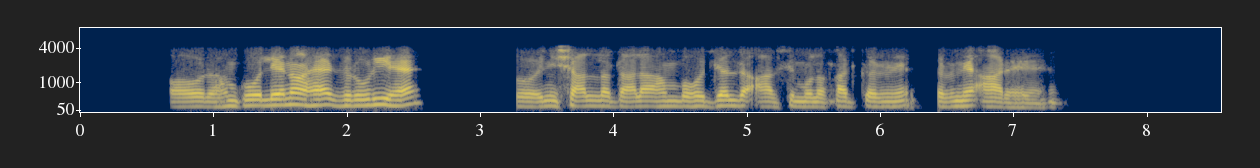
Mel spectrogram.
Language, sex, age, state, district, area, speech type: Urdu, male, 45-60, Bihar, Araria, rural, conversation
